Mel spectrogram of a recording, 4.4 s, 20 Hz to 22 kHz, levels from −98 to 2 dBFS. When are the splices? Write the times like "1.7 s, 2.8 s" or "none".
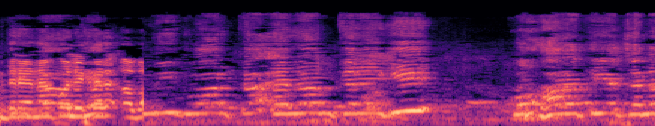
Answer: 1.0 s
